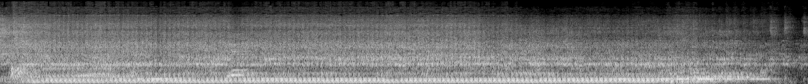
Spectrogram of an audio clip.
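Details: New Predator 212cc 6.5hp single-cylinder engine, restarted right after a short run, no choke: catches instantly and settles into a steady, even beat with no misses or knocks; a healthy start.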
